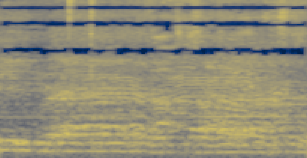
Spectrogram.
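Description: Voices singing a slow hymn in long held notes.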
